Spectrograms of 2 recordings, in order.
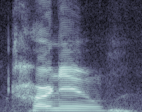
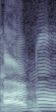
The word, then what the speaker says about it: Karna: you ever heard of the names Karnu or the Lightbringer? I don't. Karna. I imagine it's pronounced Karna. Yeah, my bad. Karna, like both of them, they look at each other.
